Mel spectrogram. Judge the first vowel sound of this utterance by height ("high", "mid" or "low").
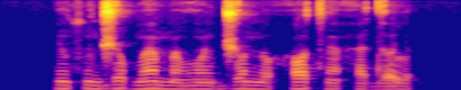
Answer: mid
